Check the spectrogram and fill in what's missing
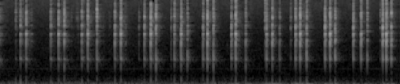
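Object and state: Small metal mint tin.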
